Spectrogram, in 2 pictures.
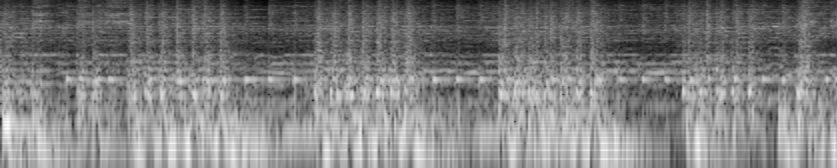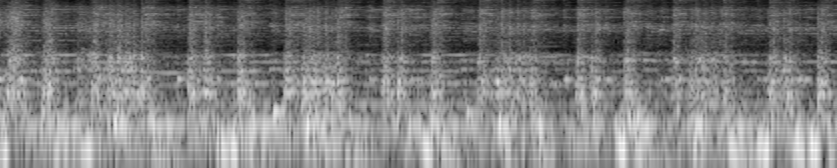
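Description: Loud live procession-band music through truck-mounted loudspeakers: drums beating a steady rhythm under held melody notes.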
